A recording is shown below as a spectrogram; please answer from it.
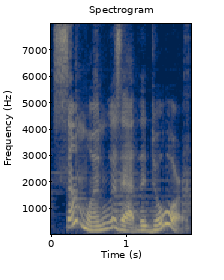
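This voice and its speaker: A woman's voice: medium pitch, huge pitch swings, takes it slowly, mellow, faint music behind. A woman reading a children's picture book aloud as a storyteller.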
